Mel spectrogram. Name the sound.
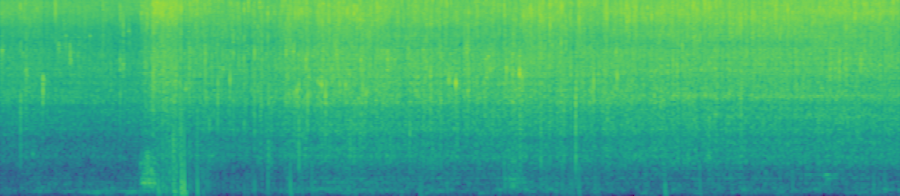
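diced potatoes frying in hot oil in a kadai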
